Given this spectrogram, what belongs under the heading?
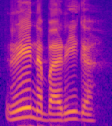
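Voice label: "Re Na Bariga", patua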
